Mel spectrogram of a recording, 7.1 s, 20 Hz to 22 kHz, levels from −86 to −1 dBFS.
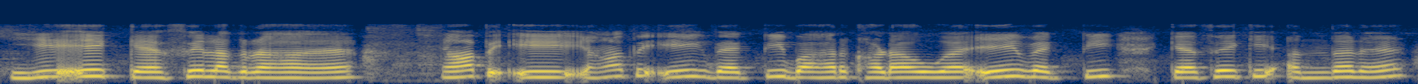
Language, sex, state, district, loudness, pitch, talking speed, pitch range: Hindi, female, Madhya Pradesh, Umaria, -14 LUFS, 260 Hz, 195 wpm, 250-285 Hz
